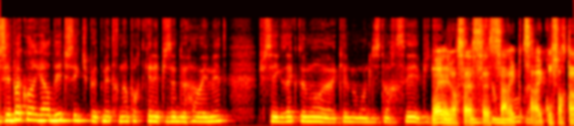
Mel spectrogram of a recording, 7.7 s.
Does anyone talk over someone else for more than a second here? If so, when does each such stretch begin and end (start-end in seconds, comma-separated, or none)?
5.8-7.1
